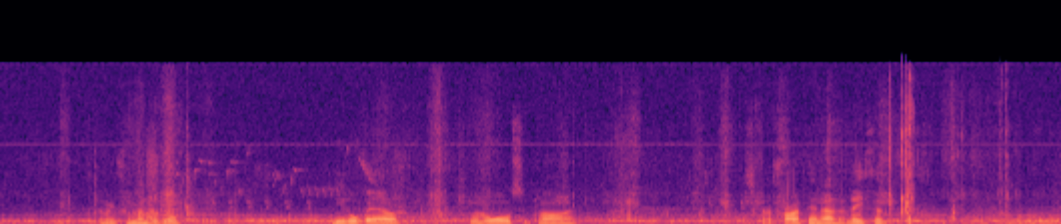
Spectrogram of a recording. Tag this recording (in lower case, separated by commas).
speech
